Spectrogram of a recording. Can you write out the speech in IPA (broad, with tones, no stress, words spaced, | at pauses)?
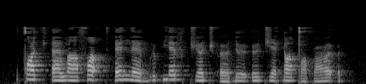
tˤø˦ t͡ʃʼæ˧wæ˧sˤi˦˨ʔt͡sʼɛ˦ nɛ˦˨ bø˦pjɛ˦ft͡ʃœ˧ t͡ʃʼœ˨ ɗø˧ʔø˦t͡ʃɛ˧ ɠæ˦tˤæ˨pʕœ˦ʔ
